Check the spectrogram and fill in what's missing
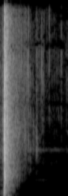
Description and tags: bag pop
popping an air filled bag from packages
bag, pop, boom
